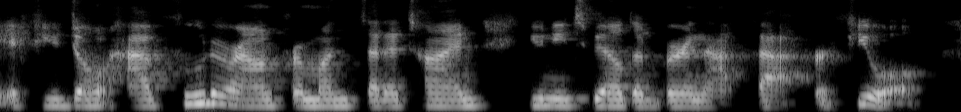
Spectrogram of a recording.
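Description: Using an unremarkable speaking voice, a woman with an American accent talks at a moderate pace, fairly low in pitch and with fairly even intonation. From US Northeast, Rhode Island. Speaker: naturopathic doctor. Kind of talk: podcast interview, explanatory.

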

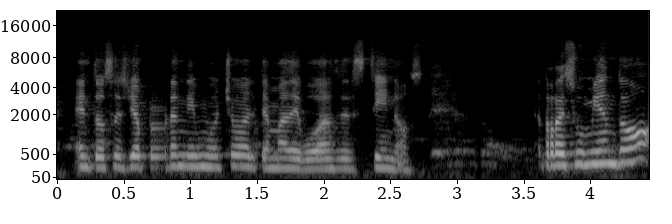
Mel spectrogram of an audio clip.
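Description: Here a woman with a fairly high pitch speaks at a moderate pace. There is noticeable background noise. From Peru. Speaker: event participant. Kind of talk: audience question. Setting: video call.

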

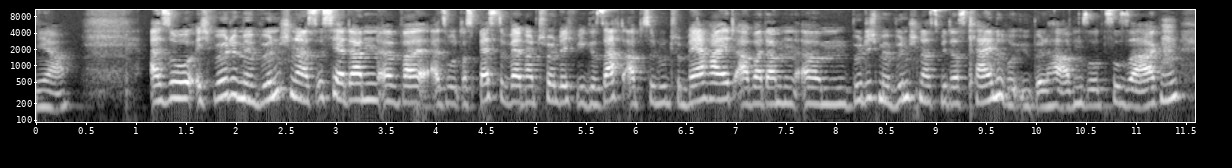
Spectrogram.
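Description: A woman speaks at a moderate pace in a fairly high pitch with ordinary pitch variation. Noticeable background noise runs behind her. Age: 20s. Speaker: youth party chair and lawyer. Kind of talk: interview.

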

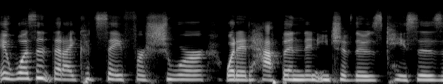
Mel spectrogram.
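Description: A woman talks in an ordinary speaking voice with fairly even intonation. The recording is very clean, with a silent background. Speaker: essayist. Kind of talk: reading aloud. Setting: bar stage with live audience.

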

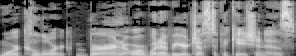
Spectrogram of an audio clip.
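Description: Speaking in a Texan accent, a woman has a fairly high pitch, ordinary pitch variation and a moderate pace. The sound is dry and close with no echo, on a very clean recording with a silent background. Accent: Texan American English. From Texas. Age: 20s. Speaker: podcast host and business mindset coach. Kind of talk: casual solo podcast monologue. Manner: animated.

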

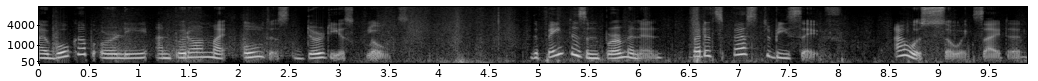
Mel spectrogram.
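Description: A woman speaks at a fairly slow pace in a fairly high pitch with lively intonation. The sound is dry and close with no echo, over noticeable background noise. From India. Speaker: storyteller. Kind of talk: scripted narration.

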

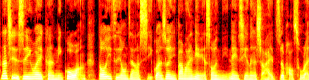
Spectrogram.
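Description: Very fast and fairly even in intonation, a woman's fairly low voice carries a dark, mellow tone. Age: 20s. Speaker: podcast host and graduate student. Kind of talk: solo podcast monologue.

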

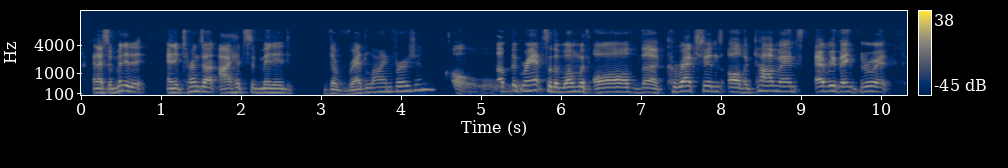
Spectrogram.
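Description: A man with an unremarkable speaking voice talks at a moderate pace, his fairly high pitch moving with ordinary variation. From Harlem, New York City. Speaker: nonprofit chief executive. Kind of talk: casual interview.

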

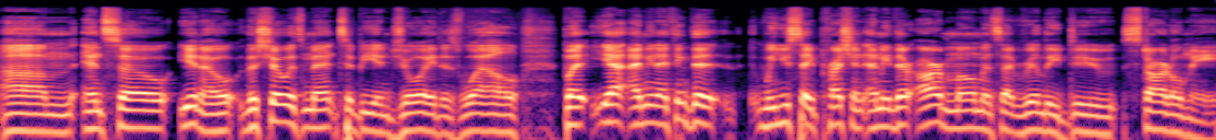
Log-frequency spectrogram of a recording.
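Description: A man with a plain, everyday voice, medium pitch and ordinary pitch variation, at a moderate pace with hardly any pauses. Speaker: filmmaker. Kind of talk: casual interview chat.

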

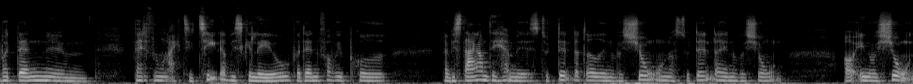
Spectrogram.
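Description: This woman has an unremarkable speaking voice with a fairly low pitch. She keeps fairly even intonation at a moderate pace. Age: 30s. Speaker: director of a student innovation centre. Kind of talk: interview. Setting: on location in a building under renovation.

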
